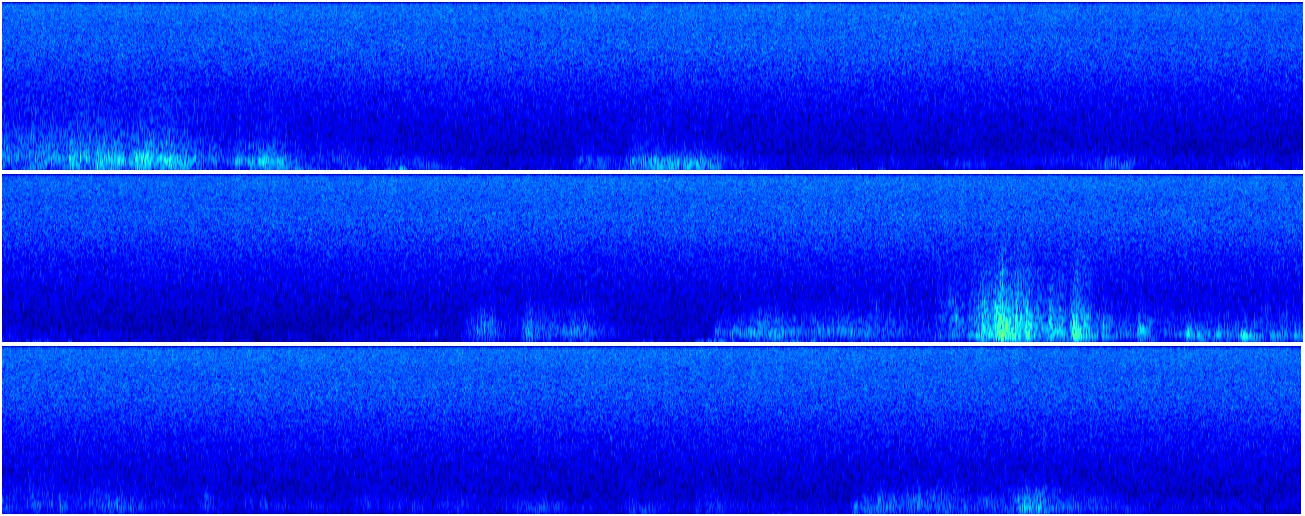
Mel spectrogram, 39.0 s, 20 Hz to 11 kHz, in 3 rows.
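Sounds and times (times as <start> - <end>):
rolling thunder: 0.0 - 4.4, 20.1 - 27.4, 34.5 - 37.5
steady rain: 0.0 - 39.0.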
